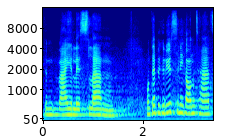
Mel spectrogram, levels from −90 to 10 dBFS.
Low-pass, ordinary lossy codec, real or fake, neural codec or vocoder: 14.4 kHz; none; fake; autoencoder, 48 kHz, 128 numbers a frame, DAC-VAE, trained on Japanese speech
